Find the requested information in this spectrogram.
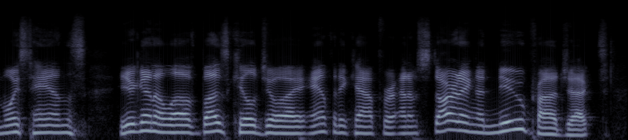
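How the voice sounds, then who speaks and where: The speaker is a man with a fairly high pitch. He talks at a fairly slow pace in an ordinary speaking voice. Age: 30s. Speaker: comedian and musician. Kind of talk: casual chat.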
